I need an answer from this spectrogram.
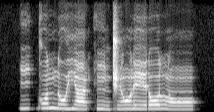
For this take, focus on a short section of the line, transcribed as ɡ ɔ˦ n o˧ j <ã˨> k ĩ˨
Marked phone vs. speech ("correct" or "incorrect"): correct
